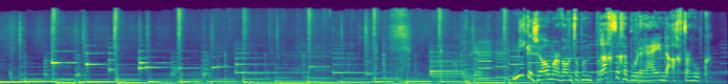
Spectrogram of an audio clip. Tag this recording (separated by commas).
Music, Speech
